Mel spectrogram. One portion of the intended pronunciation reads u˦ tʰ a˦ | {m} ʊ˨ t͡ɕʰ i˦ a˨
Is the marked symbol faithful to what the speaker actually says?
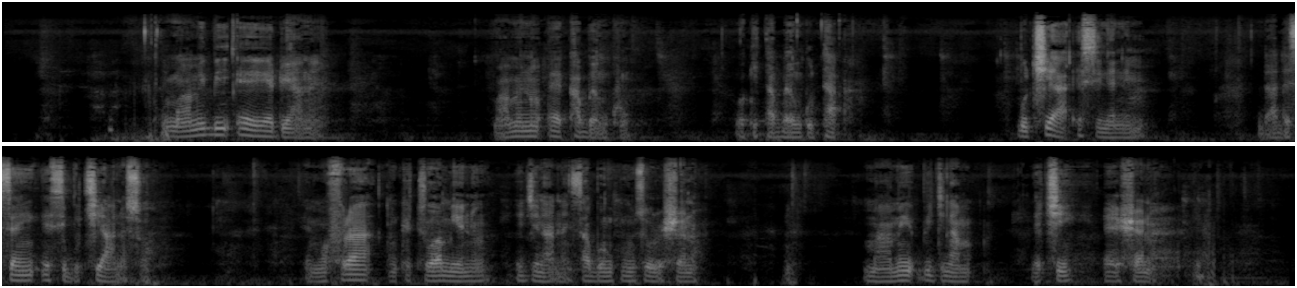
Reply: no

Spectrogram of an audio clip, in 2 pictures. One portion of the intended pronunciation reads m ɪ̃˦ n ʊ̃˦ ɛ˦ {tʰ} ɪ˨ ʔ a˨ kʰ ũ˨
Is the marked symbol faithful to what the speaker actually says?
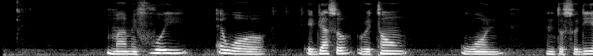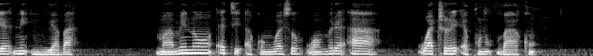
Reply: yes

